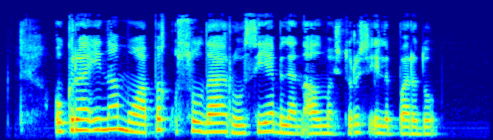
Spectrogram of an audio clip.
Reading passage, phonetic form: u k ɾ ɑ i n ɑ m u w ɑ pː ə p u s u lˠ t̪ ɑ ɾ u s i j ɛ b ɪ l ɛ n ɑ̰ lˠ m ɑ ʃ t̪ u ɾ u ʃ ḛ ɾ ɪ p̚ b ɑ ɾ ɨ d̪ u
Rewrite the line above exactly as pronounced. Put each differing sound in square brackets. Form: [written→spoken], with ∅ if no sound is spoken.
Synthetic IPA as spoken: u k ɾ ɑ i n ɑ m u w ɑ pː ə [p→q] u s u lˠ [t̪→d̪] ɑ ɾ u s i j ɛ b ɪ l ɛ n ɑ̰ lˠ m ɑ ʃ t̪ u ɾ u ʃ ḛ [ɾ→l] ɪ p̚ b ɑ ɾ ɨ d̪ u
